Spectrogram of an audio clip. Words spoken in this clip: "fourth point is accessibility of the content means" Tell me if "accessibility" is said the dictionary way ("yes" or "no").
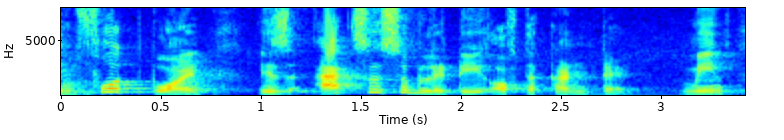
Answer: yes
